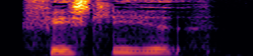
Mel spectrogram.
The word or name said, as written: festlighed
